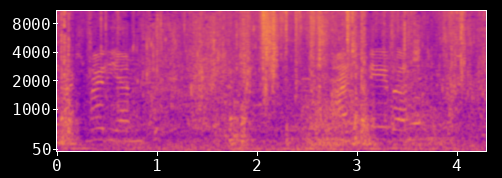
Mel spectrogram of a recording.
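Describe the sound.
A motorboat passes on the river, its steady engine rumble and wash filling the scene. Wind and water noise run throughout, and voices talk briefly over it.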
